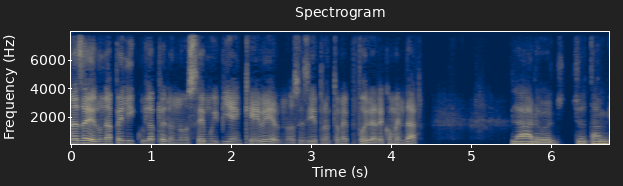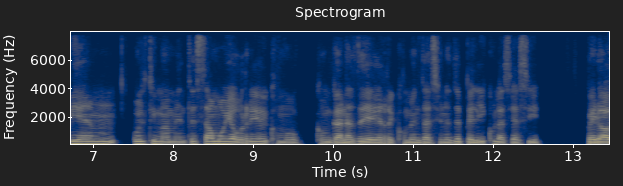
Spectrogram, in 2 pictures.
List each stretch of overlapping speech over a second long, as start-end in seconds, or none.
none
